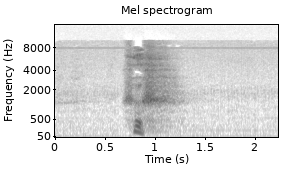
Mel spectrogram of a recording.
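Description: A man's single breathy sigh, a 'whew' that falls in pitch, about a second in.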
